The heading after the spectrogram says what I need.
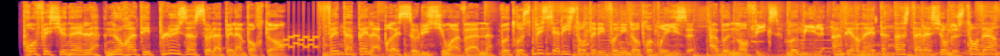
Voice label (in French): spot radio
